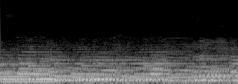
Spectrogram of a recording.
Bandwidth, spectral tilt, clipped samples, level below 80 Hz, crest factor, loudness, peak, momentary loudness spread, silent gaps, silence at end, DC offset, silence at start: 4.5 kHz; -10.5 dB/octave; under 0.1%; -38 dBFS; 12 dB; -21 LUFS; -8 dBFS; 4 LU; none; 0 s; under 0.1%; 0 s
